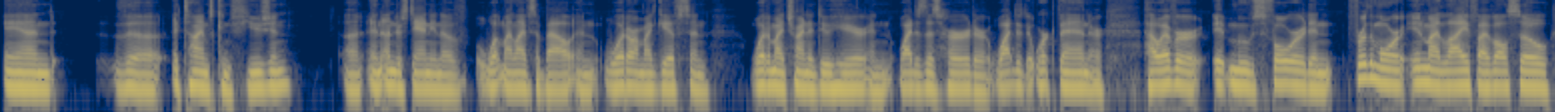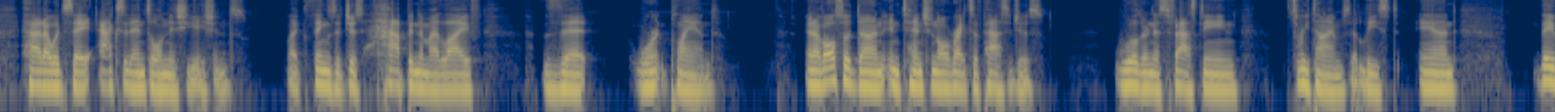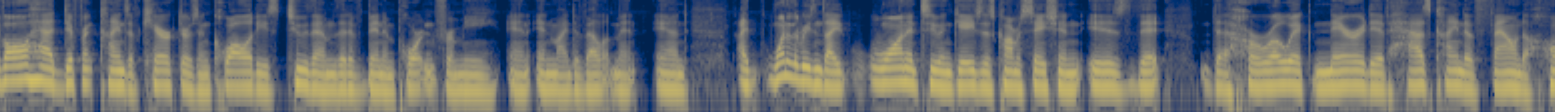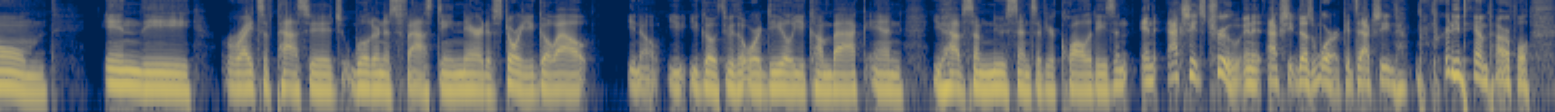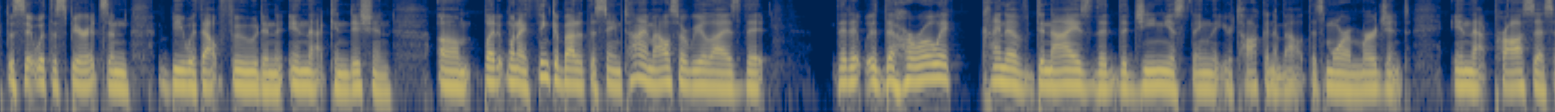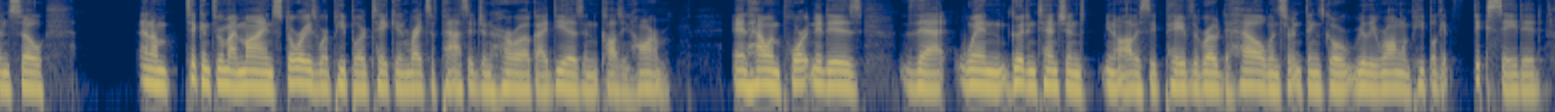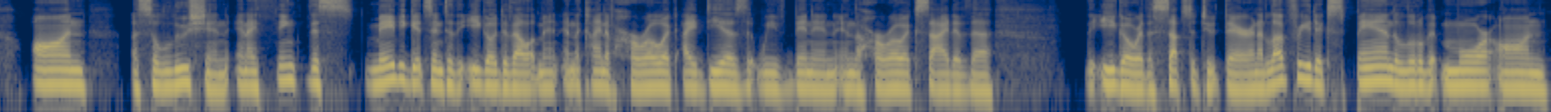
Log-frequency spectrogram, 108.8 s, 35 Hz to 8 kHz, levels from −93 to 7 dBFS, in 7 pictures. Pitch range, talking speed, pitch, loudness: 115-135 Hz, 175 wpm, 125 Hz, -23 LUFS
